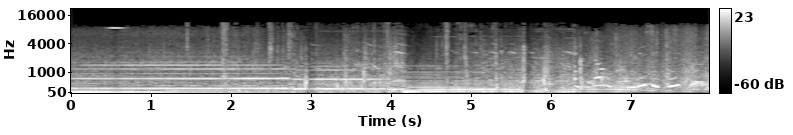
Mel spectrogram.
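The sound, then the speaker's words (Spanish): Car engine as the car arrives in a coastal village near Marseille and parks, a steady droning hum with a tonal whine that shifts lower partway through and keeps running to the end. “El coche llega a un pueblo costero cerca de Marsella y allí aparca.”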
